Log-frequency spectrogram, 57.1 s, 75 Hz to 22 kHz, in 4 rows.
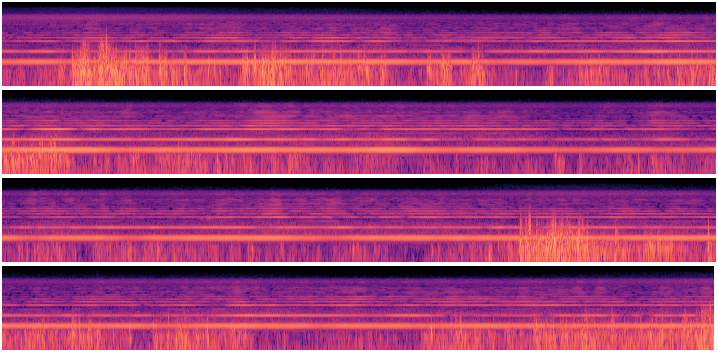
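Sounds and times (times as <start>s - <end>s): warning siren steady tone: 0.0s - 57.0s
gusty low rumbling noise: 0.9s - 7.6s, 37.9s - 44.9s, 51.3s - 57.0s.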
